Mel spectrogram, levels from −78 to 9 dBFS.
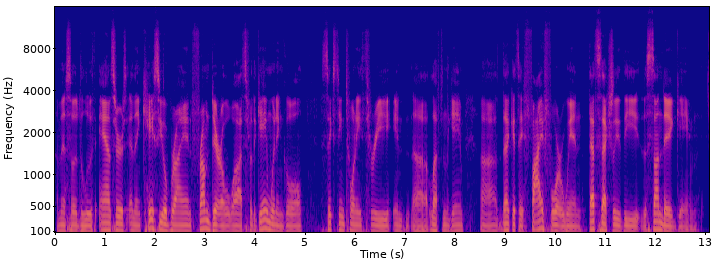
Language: English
